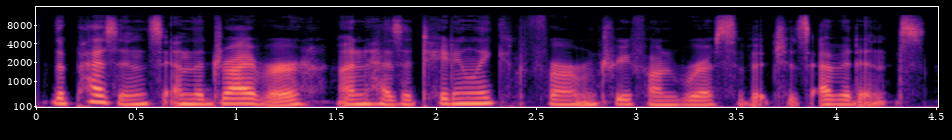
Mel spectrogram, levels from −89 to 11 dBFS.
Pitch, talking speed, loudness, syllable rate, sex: 170 Hz, 135 wpm, -19 LUFS, 6.2 syllables/s, female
